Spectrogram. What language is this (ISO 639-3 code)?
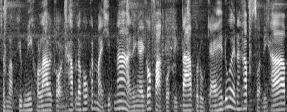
tha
